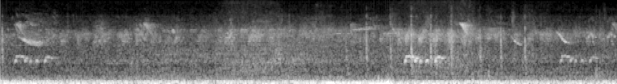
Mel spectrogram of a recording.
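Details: In December, the dry season, a male coppersmith barbet among Ayutthaya's temple ruins in central Thailand knocks in three short bursts of rapid, even pulses from shaded dry forest as it readies a nest. Other birds whistle downslurred notes over a low rumble.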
